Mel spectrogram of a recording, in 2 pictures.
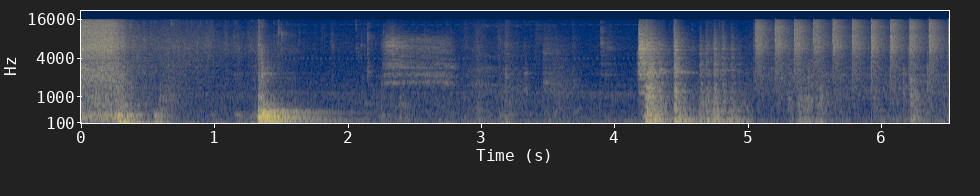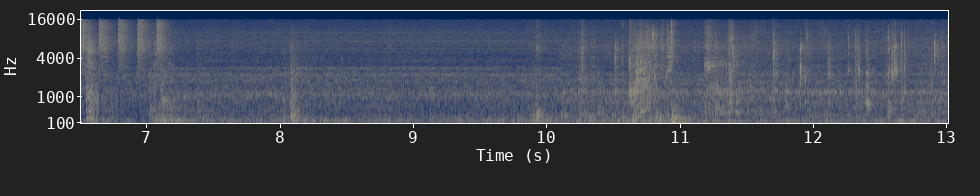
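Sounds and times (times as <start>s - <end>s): gas stove igniter clicking: 5.1s - 7.2s
gas flame hissing: 5.1s - 13.0s.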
